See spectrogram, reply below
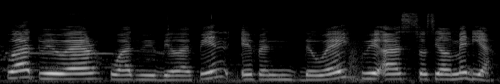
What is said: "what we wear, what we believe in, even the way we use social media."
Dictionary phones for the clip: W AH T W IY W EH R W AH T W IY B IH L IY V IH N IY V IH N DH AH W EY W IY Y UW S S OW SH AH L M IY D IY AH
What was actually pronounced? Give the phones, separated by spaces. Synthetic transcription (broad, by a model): W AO T W IY W EH R W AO T W IY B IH L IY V IH N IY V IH N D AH W EY W IY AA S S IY AH L M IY D IY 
